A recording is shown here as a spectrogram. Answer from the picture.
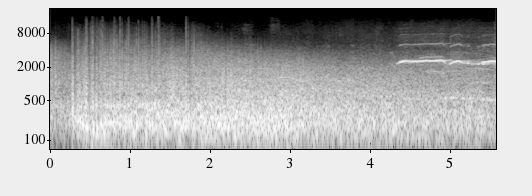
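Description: Fireworks finale barrage: a dense, continuous crackling and rumbling of many shells and ground effects going off together. Near the end a long shrill whistle sets in over it.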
